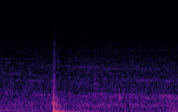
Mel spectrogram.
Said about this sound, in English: So we're standing by the side of the river looking up at the bridge. The sun is shining, there's a couple of boats moored up, people sitting on benches enjoying the sunshine.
